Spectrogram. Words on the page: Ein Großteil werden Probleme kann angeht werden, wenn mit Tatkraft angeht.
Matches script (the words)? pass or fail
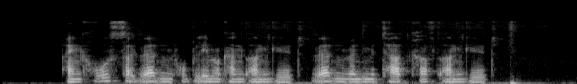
pass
